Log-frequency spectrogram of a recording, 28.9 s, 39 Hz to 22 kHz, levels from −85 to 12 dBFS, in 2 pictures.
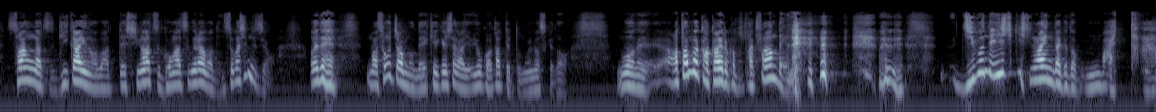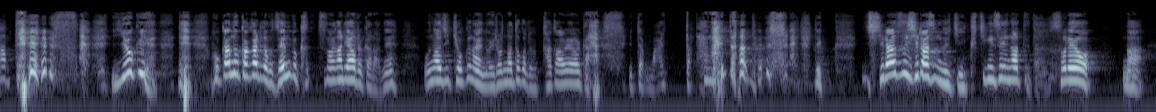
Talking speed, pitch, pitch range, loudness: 360 characters per minute, 215 Hz, 175-255 Hz, -22 LUFS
